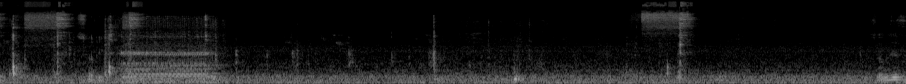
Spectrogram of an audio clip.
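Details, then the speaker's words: Brief steady motor whine of the slow-speed dental handpiece on a portable dental care unit, run during a demonstration, with room noise. "This is the high speed. This a slow speed."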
